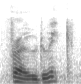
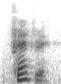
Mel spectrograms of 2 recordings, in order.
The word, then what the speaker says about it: Frederick: Do you also say Frederick? No, Frederick.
